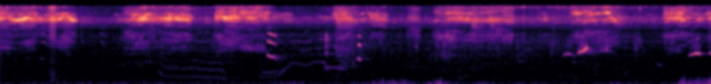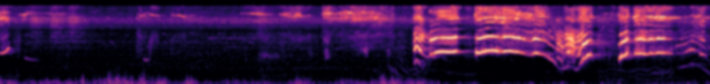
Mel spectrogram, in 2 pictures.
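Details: Indian desi puppies fighting each other; after a long quiet stretch of faint, scattered squeaks, loud high-pitched yelps and wavering whines burst out near the end.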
